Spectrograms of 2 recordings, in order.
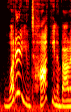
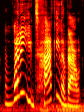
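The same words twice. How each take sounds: First: Said in the usual way. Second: Higher, singsong mocking echo; teasing parrot voice, pitched up; mocking mimicry. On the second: A narrator's reading. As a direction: mimic the question to tease. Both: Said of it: "Alex mimicked".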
